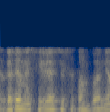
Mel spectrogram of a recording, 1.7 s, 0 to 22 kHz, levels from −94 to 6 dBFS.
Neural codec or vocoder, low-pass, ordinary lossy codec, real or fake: codec, 44.1 kHz, 2.6 kbps, DAC; 3.6 kHz; Opus, 16 kbps; fake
